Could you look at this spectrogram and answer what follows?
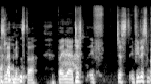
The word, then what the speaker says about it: Leominster: It's a town of about 20,000 people, and it's called Leominster, and it's spelled Leominster. So my GPS always calls it Leominster.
